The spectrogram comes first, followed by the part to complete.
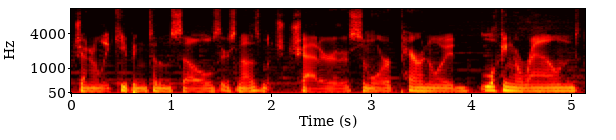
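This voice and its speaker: A man's voice: mid-range voice, little pitch movement, normal speed, soft background music. A man acting as game master, narrating an improvised tabletop game in a conversational, descriptive way.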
